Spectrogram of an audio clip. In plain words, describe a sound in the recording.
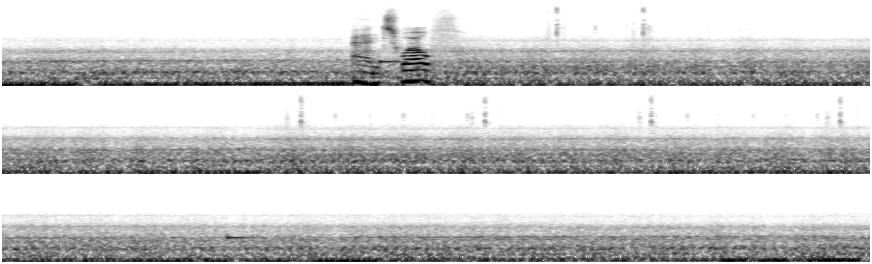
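A truck engine hums low and steady.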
